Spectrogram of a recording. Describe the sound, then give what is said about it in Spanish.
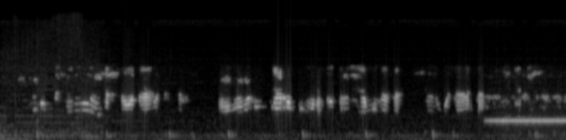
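Garbled, distorted voices crackle over a telephone line that has a delay and interference, then a steady ringing tone starts near the end and holds, thin and moderately loud like a call connecting. “Ahí está sonando apenas.”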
